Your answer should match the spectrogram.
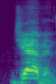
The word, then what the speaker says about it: Javins: editor-inchief Marie Jav like Yavins Javins oh Javins that's how you pronounce it Marie Javins which Like props to her.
